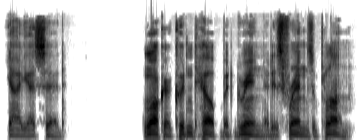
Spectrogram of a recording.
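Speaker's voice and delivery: ordinary delivery, nothing marked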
